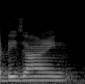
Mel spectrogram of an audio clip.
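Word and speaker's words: design: एन, एन देख रहे हो ना, एन, एन के पहले जी जब भी हो तो जी को साइलेंट कर दो भाई। अक्सर बोलता हुआ डिजाइन, एन के पहले जी है।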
